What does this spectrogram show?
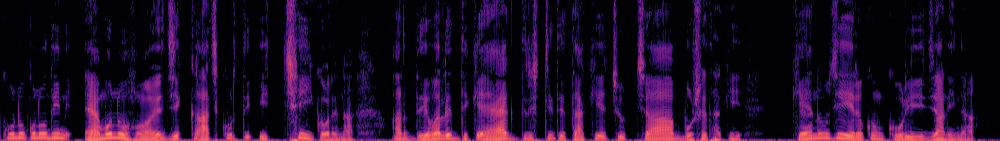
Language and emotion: Bengali, sad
